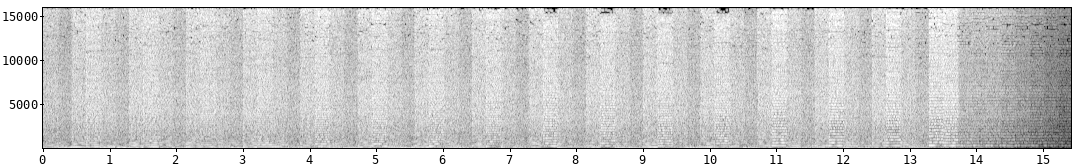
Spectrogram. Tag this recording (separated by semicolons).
LMMS; trance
